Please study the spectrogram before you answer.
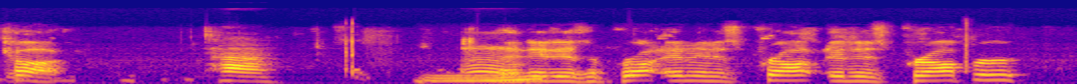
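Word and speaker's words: kok: And it is pronounced cock.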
